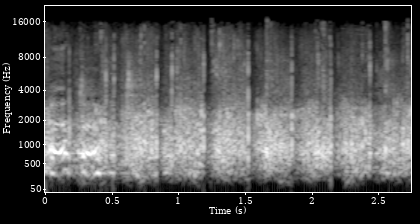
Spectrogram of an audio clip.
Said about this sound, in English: But in 2012, we saw over 1,600 families go debt-free throughout the UK. That's over six every working day. Hallelujah. And we've seen, yeah, it's worth a clap.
